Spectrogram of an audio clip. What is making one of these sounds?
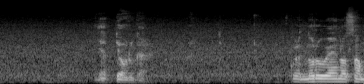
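Chopsticks clink against a bowl.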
